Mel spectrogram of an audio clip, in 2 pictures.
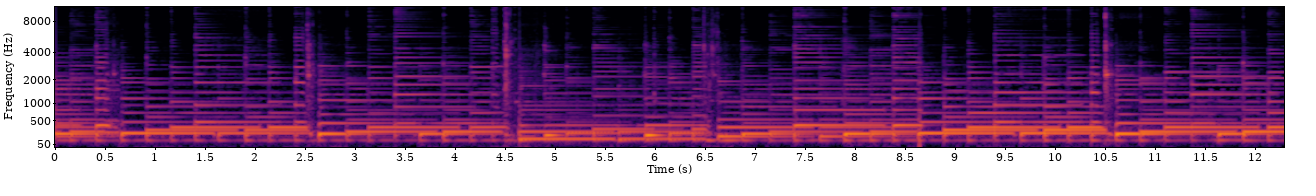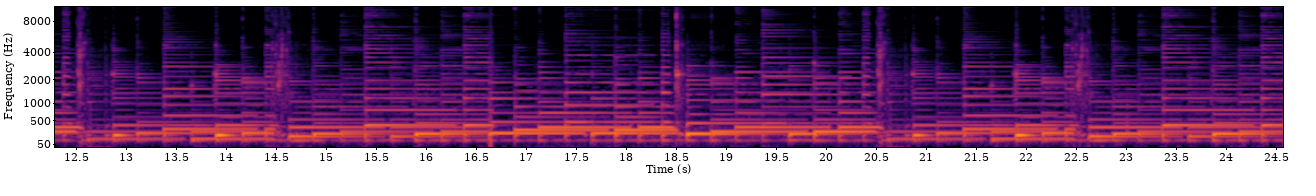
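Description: Background music: an acoustic guitar strumming chords in a steady, even rhythm.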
